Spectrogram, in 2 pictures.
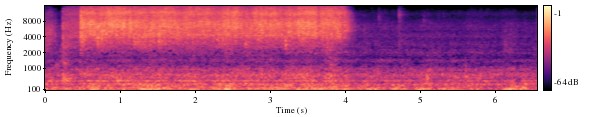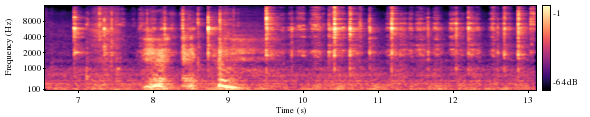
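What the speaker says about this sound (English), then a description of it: "Let me wash off this fork." Running tap water splashes for a few seconds and stops while a fork is washed. Then metal clinks and scrapes against dishes close by, rattling in short bursts.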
